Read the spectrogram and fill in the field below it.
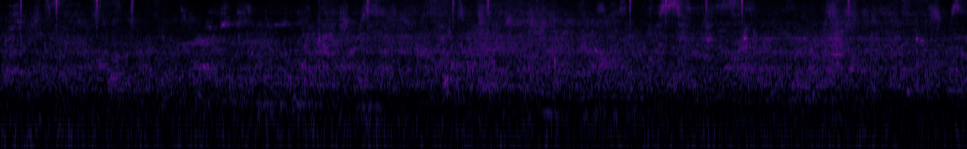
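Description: Combination lock dials click as they turn.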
